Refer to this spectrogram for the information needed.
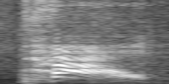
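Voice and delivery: sudden loud "pow" exclamation; hype shout. Real, not acted. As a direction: burst out with the impact. Hype shout on big cast.

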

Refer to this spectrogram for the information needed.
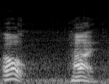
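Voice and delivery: ordinary delivery

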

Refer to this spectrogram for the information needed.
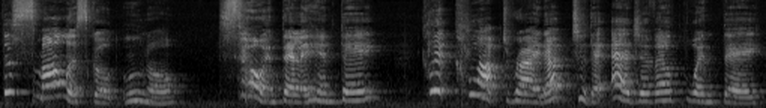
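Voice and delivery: put-on lively read-aloud for children; storybook reading. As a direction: tell it to the kids, bright and steady. Reads picture book aloud.

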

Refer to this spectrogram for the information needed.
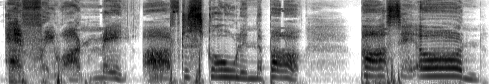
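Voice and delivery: secret whispered message. A narrator's reading. Girl whispers a secret plan to her best friend. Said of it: "Rebel whispered in her best friend's ear".

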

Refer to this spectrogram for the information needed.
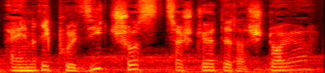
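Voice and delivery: ordinary talk, nothing marked

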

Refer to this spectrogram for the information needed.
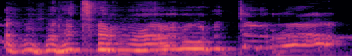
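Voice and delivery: high, whiny frightened pleading; scared whimpering. Real, not acted. Streamer too scared to turn round in the game, high frightened whining. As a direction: squeal with fear.

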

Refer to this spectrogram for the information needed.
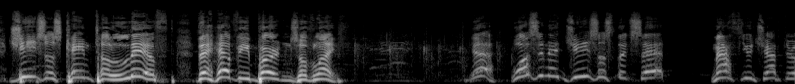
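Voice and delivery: loud, driving pulpit preaching; preaching at full force. Acted. Pastor preaching loud to the congregation. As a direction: preach it hard to the whole room.

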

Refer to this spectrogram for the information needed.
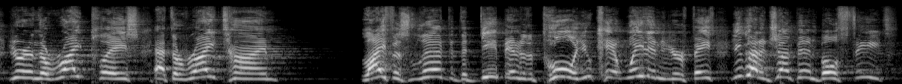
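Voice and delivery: high, loud, shouting sermon climax; rally the congregation, shouting; preaching at full force. Acted.

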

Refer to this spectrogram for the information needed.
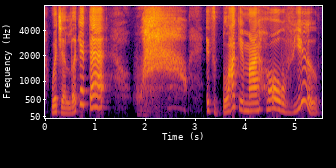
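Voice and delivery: put-on storybook voice for young listeners; reading to children. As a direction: read the picture book out to the class. Reads picture book to class.

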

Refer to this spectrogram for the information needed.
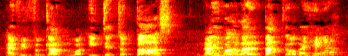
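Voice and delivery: high, loud scolding toy voice; Mister Potato Head impression. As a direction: berate the other toys. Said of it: "And he's like".

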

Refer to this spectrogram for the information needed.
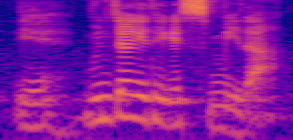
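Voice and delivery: ordinary delivery

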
